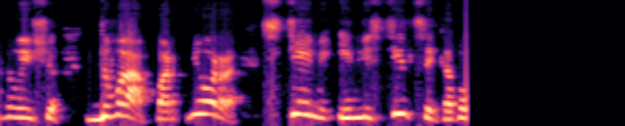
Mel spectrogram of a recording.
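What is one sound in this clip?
An elderly man speaks calmly over an online call.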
